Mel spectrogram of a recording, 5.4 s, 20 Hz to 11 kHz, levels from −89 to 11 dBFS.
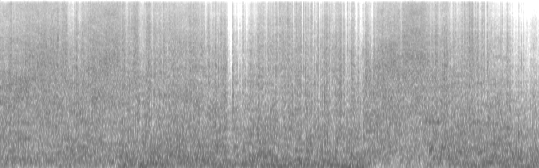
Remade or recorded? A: remade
